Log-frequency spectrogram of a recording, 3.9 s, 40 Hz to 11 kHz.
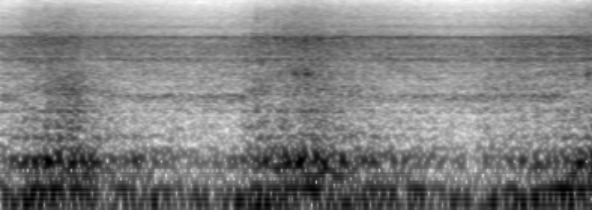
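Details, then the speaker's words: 1998 Chevy Camaro 3.8L V6 at idle: a low, shaky, uneven rumble that surges and dips from a slight misfire; a tune-up is thought to be needed. "not gonna lie not really running the greatest it's got a little bit of a misfire underneath the hood she's shaky shaky"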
